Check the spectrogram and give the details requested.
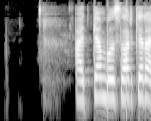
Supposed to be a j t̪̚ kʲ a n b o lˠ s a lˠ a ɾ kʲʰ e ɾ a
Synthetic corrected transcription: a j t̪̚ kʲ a n b o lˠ s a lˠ a ɾ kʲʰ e ɾ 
